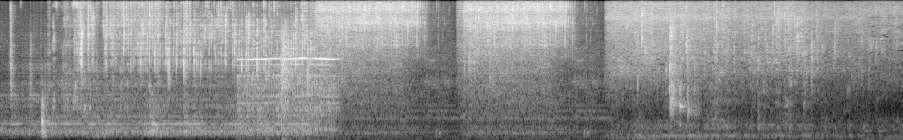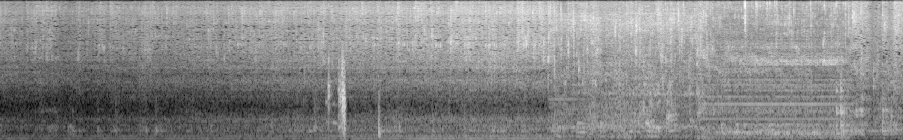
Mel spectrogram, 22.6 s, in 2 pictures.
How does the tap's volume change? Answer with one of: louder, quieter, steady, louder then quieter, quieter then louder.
quieter then louder.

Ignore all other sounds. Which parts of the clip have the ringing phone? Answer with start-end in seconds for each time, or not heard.
3.0-4.3, 8.3-8.8, 15.3-16.1.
